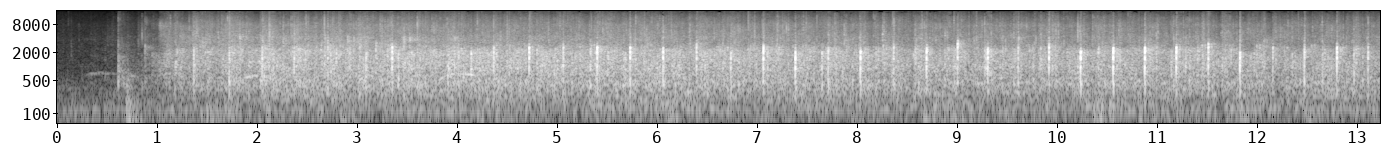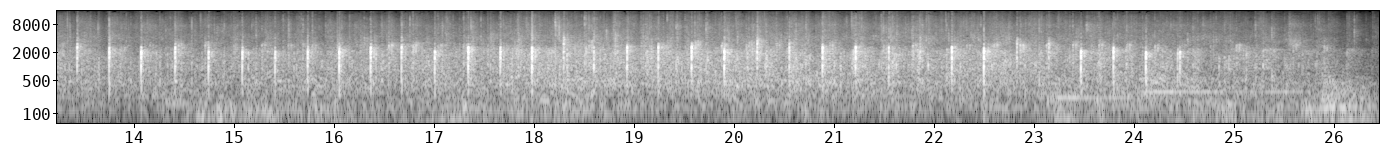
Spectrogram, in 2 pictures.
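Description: An audience applauding. The applause breaks out about a second in after a brief hush, with sharp claps standing out about twice a second through the middle, and dies down near the end.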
